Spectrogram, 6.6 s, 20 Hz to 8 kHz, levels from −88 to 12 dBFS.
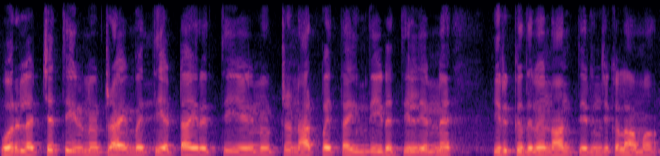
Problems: background conversations at intervals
